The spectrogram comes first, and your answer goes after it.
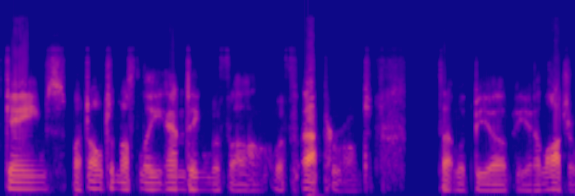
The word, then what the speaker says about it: Apeiron: Yeah, actually pronounced Apeiron, not Apeiron. It's okay. A lot of people say Apeiron.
